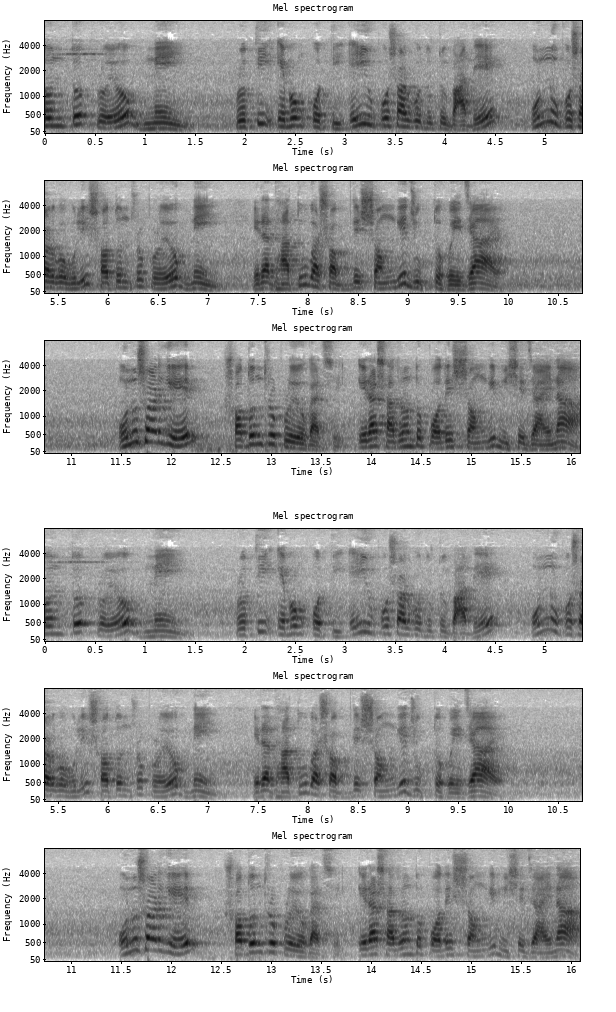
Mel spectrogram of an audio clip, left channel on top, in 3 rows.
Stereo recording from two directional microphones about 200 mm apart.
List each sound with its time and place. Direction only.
0.0 s speech: 20° left (ahead or behind)
11.4 s speech: 20° left (ahead or behind)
